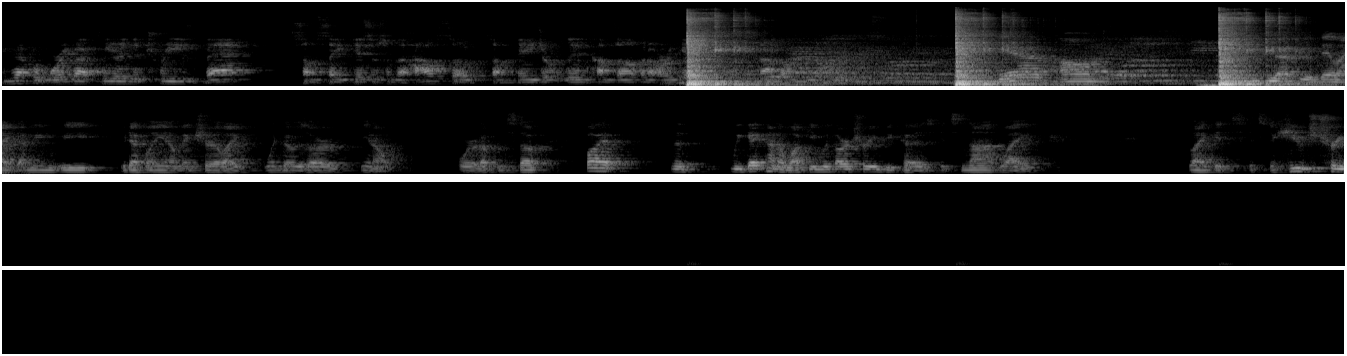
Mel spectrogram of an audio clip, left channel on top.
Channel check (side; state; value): right; silent; 51 dB below the other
